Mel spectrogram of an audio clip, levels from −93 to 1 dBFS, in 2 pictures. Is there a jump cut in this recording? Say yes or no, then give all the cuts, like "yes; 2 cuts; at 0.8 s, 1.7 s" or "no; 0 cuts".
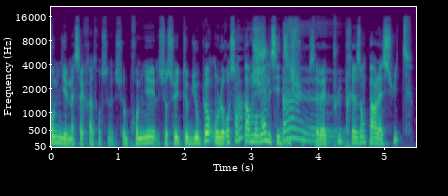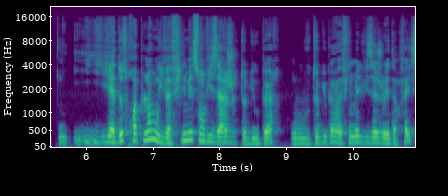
yes; 1 cut; at 1.5 s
